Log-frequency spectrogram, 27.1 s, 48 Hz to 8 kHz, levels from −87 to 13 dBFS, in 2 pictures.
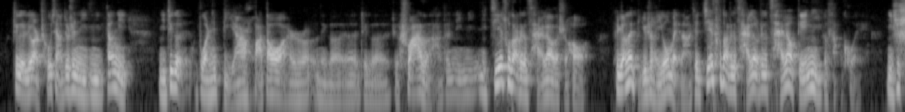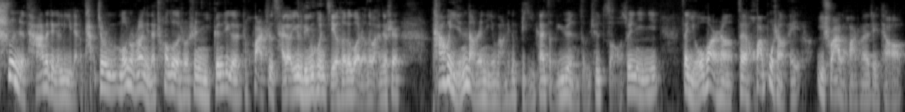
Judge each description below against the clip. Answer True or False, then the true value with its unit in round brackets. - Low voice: True (110 Hz)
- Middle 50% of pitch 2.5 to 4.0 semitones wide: False (4.6 semitones)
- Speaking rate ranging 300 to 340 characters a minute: False (360 characters per minute)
